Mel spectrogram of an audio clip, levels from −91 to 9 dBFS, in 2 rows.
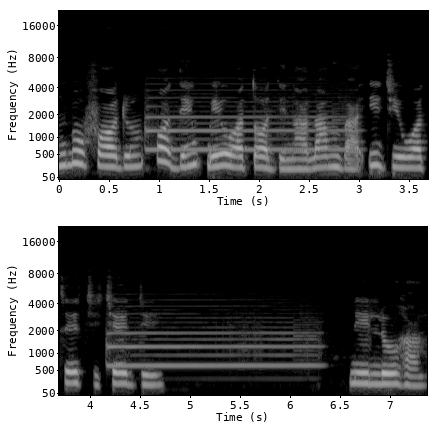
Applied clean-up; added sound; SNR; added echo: none; Trumpet; 13 dB; none.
